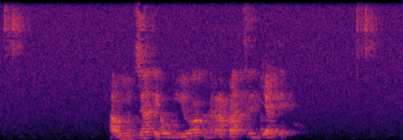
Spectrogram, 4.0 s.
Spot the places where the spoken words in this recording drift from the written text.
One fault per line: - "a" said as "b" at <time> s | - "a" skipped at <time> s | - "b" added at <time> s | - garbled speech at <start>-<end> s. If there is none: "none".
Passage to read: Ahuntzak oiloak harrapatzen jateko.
none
